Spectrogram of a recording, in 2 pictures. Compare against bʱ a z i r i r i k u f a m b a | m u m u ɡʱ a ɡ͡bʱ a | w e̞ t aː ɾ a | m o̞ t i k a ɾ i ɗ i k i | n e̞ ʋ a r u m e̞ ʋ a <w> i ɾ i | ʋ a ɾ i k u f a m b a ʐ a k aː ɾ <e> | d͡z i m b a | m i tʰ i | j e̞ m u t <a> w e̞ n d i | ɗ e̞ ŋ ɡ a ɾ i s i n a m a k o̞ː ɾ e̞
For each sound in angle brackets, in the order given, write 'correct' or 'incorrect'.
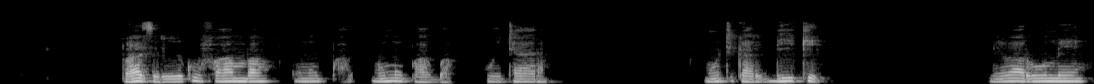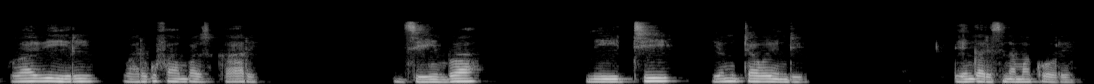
incorrect, correct, correct

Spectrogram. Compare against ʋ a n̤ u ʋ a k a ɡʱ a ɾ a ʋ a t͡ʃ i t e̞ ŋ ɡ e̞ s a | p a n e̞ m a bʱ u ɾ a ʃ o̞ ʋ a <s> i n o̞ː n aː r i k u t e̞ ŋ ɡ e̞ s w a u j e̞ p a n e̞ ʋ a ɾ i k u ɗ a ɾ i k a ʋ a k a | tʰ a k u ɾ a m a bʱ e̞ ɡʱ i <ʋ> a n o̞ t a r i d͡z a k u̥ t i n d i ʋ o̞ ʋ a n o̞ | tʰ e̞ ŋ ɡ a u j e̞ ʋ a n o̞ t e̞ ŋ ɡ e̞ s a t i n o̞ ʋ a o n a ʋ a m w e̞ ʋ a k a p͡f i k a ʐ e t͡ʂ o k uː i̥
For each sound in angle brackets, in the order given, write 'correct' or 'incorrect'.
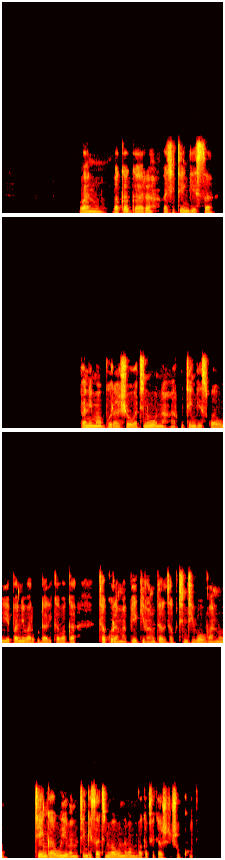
incorrect, correct

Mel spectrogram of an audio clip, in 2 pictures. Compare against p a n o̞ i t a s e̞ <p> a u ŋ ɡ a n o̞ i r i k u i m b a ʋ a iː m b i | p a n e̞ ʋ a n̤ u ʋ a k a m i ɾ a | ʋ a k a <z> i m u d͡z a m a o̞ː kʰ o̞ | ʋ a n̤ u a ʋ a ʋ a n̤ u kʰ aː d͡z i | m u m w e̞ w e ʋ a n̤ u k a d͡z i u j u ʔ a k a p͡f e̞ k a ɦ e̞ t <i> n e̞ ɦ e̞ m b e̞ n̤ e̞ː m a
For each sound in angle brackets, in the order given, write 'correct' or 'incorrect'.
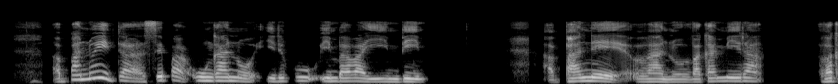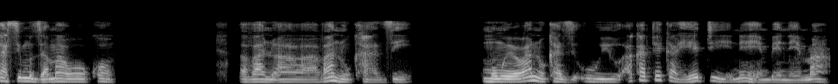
correct, incorrect, correct

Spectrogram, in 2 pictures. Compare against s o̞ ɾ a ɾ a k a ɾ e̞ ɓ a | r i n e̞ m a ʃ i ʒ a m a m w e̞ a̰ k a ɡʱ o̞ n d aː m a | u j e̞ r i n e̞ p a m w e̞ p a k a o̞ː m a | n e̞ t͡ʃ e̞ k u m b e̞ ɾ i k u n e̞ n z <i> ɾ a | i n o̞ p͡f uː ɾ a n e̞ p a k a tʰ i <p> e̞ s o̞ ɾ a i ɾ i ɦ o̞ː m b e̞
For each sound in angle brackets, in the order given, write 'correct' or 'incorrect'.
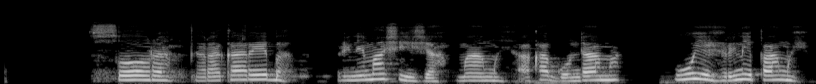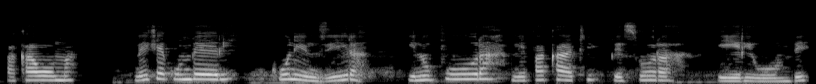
correct, correct

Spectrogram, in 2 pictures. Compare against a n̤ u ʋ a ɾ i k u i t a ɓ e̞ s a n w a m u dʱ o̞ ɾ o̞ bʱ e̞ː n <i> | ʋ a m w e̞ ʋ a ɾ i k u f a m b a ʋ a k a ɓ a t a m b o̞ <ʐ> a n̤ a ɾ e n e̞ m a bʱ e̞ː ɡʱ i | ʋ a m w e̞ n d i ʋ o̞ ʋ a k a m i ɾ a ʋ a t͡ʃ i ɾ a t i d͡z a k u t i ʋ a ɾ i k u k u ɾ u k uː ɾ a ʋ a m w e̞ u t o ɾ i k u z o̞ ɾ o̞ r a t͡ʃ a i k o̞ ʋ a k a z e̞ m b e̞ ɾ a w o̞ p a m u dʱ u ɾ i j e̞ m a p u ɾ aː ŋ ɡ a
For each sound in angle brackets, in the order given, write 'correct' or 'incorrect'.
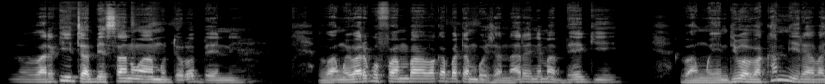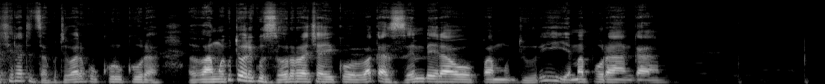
correct, incorrect

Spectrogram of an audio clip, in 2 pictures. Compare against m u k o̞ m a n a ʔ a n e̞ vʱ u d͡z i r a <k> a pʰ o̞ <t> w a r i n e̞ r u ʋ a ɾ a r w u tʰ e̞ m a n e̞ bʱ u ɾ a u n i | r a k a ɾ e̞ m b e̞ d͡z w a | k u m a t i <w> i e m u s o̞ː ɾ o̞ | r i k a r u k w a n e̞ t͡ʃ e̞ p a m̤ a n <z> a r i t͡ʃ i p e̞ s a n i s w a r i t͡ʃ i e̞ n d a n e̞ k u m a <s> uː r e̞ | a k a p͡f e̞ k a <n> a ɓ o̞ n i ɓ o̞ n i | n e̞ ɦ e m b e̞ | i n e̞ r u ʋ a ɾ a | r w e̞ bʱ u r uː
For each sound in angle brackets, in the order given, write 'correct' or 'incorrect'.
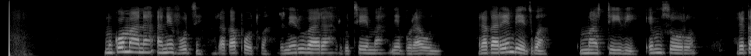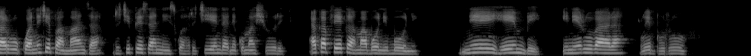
correct, correct, incorrect, correct, incorrect, incorrect

